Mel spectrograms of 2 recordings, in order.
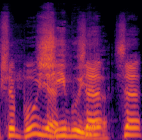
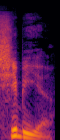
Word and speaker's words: Shibuya: I'm not saying it's spelled sh h i b u a b u y a yes so it's not shabuya it's shibia Yeah.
